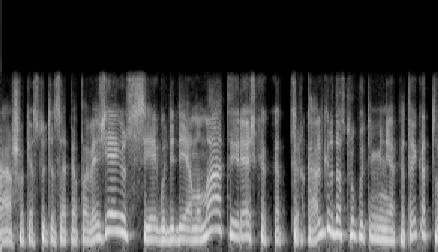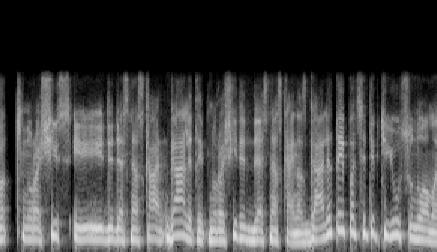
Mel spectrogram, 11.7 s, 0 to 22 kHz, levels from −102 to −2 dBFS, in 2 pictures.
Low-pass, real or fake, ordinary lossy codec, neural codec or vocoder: 7.2 kHz; real; Opus, 24 kbps; none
